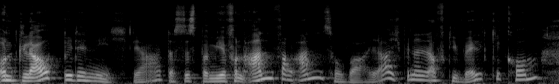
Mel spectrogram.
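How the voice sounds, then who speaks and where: In a very clean recording with a silent background, a woman speaks with very wide pitch swings. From Lower Franconia, Germany (Kitzingen). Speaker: podcast host and personal coach. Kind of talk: motivational talk. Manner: casual, conversational.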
